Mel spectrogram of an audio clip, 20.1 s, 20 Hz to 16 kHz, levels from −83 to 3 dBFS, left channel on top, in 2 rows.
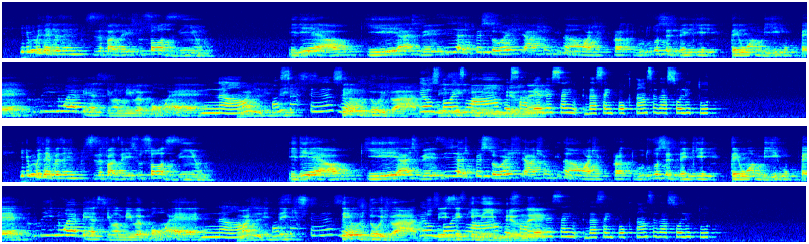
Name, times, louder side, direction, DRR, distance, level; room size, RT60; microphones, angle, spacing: voice 1, 0.2-2.5 3.6-8.8 9.1-12.6 13.0-13.7 14.3-16.9, right 2 dB, 65° right, 5 dB, 3.9 m, -26 dB
voice 2, 12.5-14.6 15.3-18.9, left 3 dB, 75° left, 12 dB, 1.0 m, -27 dB
25.0 x 18.0 x 2.4 m, 0.34 s
head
